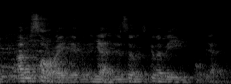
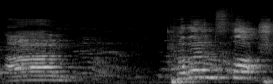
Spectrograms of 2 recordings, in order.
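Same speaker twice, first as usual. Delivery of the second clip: loud, high street-promoter voice; hammed-up theatre promoter; flyer man; 4 semitones higher, 12 dB louder, much slower than usual. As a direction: call out an awkward pitch to passers-by. Flyer man hawking his play.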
